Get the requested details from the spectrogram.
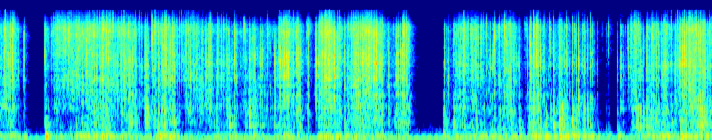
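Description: Fingernails rapidly scratch the weave of a large, hollow woven wicker basket, producing dense, bright, crackling scrapes over a faint steady low hum. The scratching runs almost continuously, with short pauses near the start, around the middle, and shortly before the end.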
